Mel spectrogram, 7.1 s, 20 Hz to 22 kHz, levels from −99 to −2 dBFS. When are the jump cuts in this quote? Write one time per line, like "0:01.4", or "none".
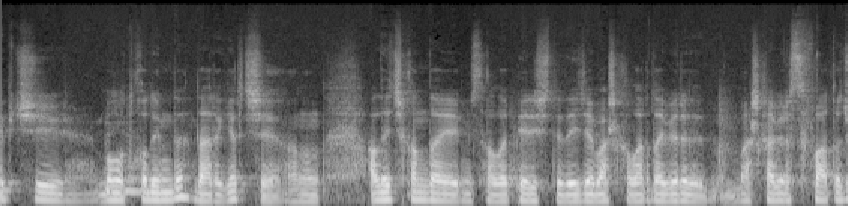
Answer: none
